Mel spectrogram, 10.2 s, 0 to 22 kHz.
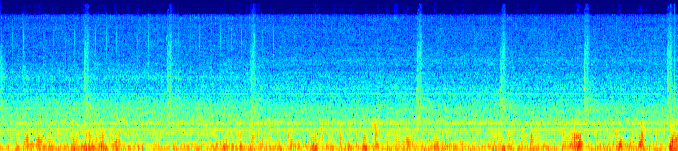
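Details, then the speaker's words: Chevy C2 at idle with a P0125 coolant temperature sensor code: the cooling fan kicks in at about 104 °C and the temperature drops toward 97; steady whirring hum with no rattle or rubbing, normal fan operation. "The fan has already come in and now we are going to wait and see how much."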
